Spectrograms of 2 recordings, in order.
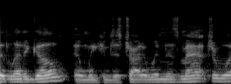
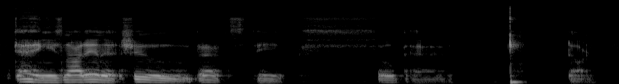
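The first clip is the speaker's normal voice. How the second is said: dripping sarcasm with put-on dismay and disappointment; 3 semitones lower, 8 dB quieter than usual. Reacting to hearing a rival is not in the match: sarcastic fake disappointment. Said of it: "That's sarcasm".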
